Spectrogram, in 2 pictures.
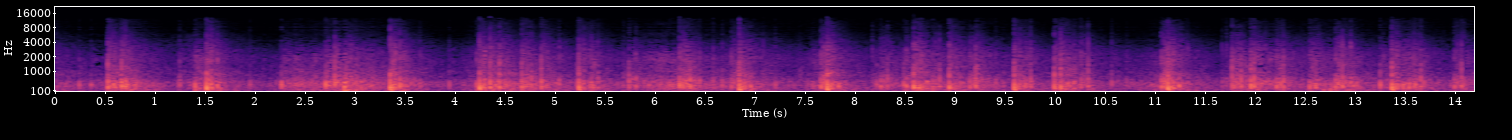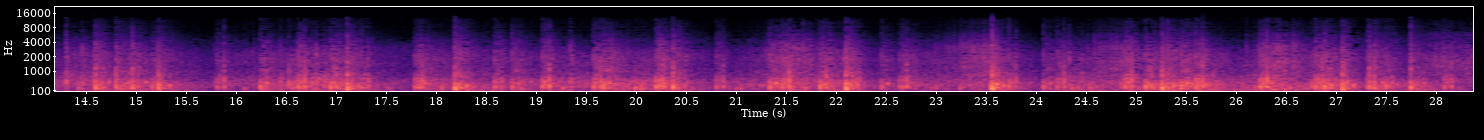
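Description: Consumer fireworks, aerial shells and firecrackers, going off in a dense, unbroken run of bangs, several a second.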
